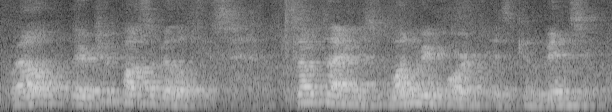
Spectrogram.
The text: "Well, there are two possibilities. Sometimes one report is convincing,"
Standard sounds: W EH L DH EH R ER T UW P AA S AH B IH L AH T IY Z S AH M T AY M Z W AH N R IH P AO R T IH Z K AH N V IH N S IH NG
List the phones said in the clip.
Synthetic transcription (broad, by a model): W EH L DH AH R T UW P AA S AH B IH L AH T IY Z S AH M T AY M Z W AH N R IH P AO R T IH Z K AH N V IH N S IH NG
